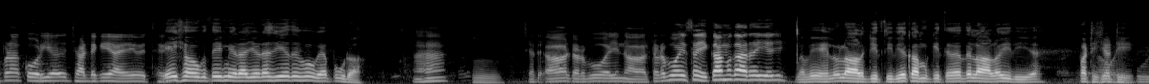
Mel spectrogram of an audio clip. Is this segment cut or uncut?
cut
